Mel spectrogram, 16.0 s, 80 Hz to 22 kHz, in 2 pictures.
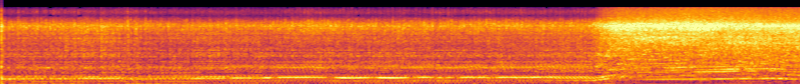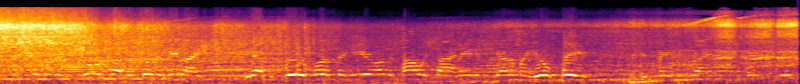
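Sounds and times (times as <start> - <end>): race car accelerating away: 0.0 - 16.0
race car engines revving: 0.0 - 16.0.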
